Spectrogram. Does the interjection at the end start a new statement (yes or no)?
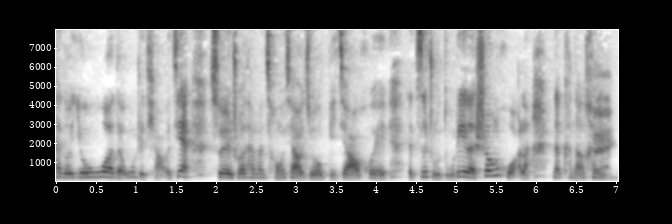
no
